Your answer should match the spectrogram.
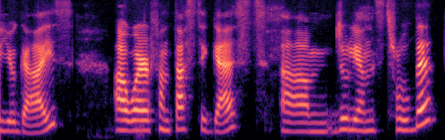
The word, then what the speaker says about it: Julian Strube: guys our fantastic guests Julian strube am I pronouncing your name right oh yeah perfect I should I should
